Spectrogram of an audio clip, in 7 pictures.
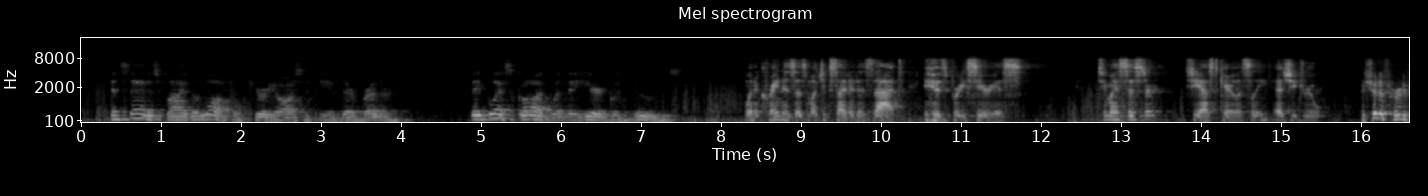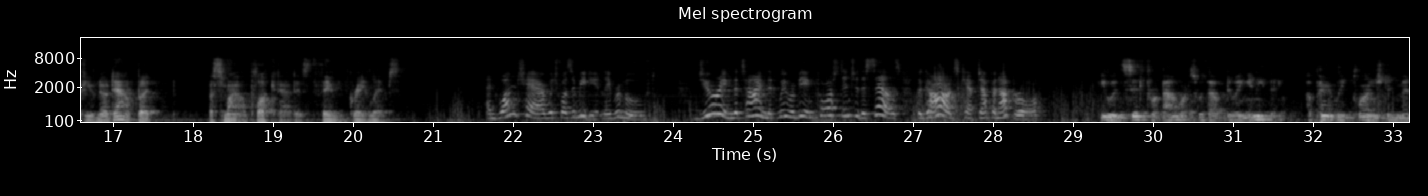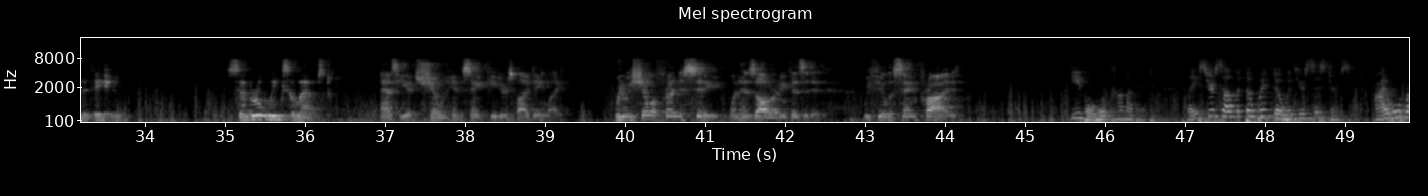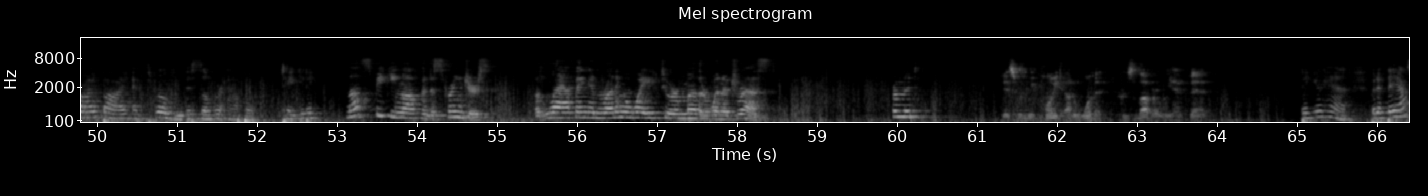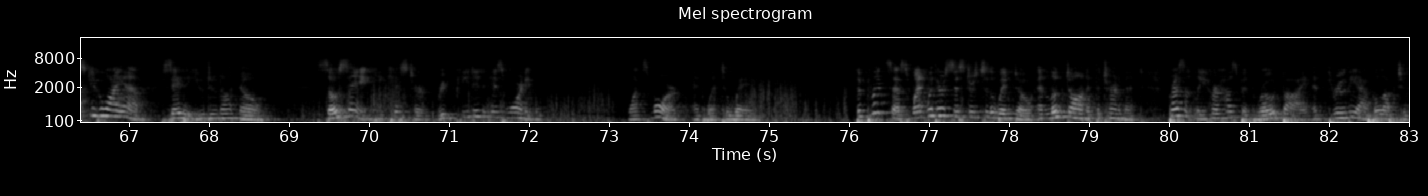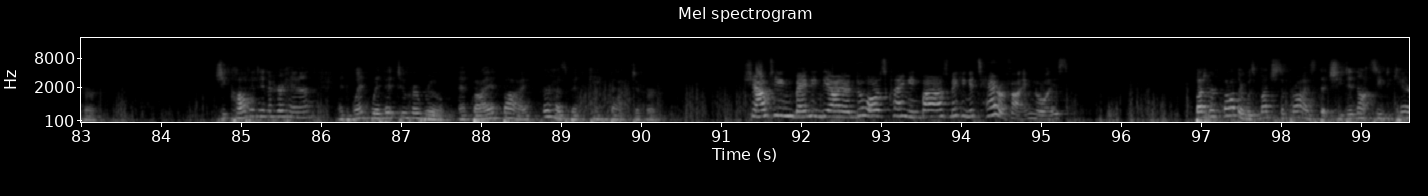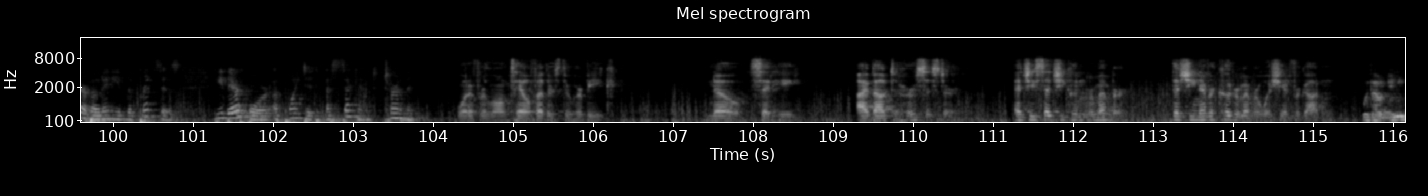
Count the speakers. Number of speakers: eight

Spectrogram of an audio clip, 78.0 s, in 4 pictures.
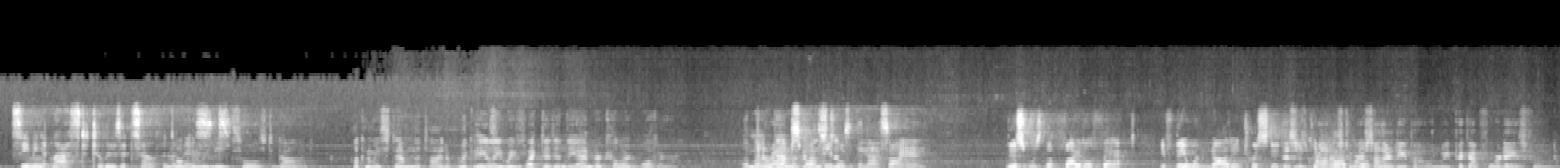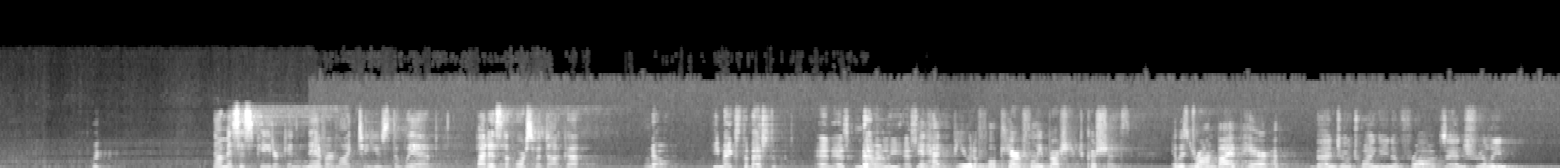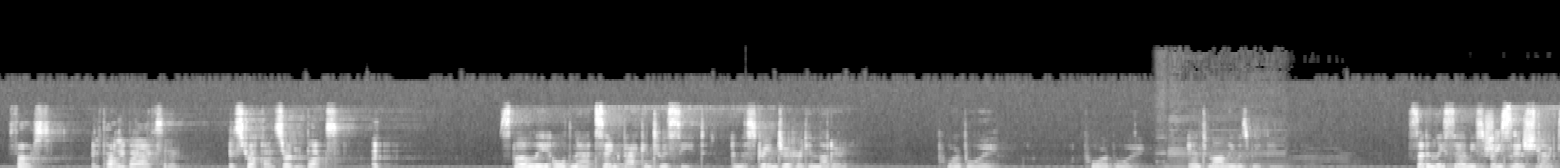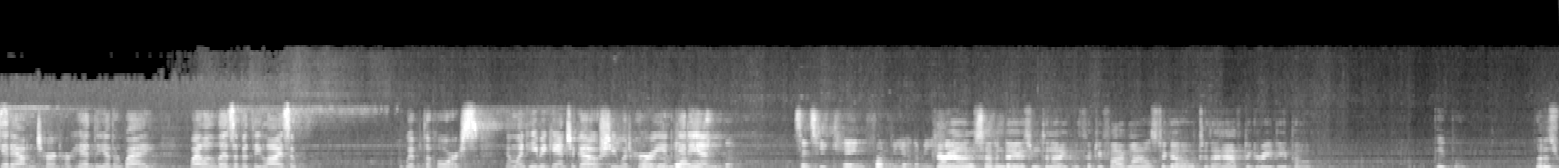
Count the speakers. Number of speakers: nine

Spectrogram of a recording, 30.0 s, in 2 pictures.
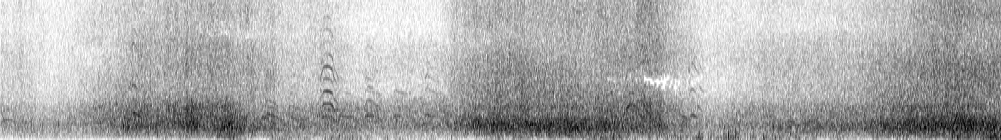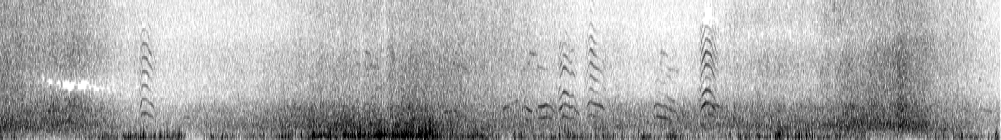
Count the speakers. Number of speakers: zero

